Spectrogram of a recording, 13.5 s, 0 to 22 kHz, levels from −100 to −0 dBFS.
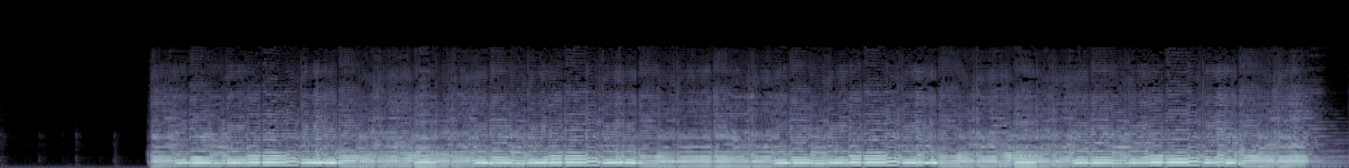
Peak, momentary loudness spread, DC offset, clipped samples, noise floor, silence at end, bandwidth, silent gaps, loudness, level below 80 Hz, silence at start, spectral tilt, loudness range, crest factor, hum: -10 dBFS; 6 LU; under 0.1%; under 0.1%; -71 dBFS; 0.05 s; 13.5 kHz; none; -23 LUFS; -72 dBFS; 1.5 s; -1 dB/octave; 1 LU; 14 dB; none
